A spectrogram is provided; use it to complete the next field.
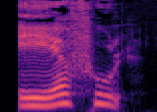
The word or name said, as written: ærefuld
